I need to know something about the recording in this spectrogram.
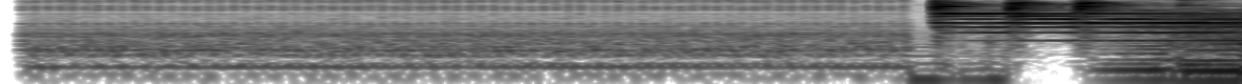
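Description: Sound effects for a film-countdown intro: a faint steady hum with a low tone, then about three seconds in a sudden loud bell-like strike with several ringing tones, struck again half a second later as the intro music starts.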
